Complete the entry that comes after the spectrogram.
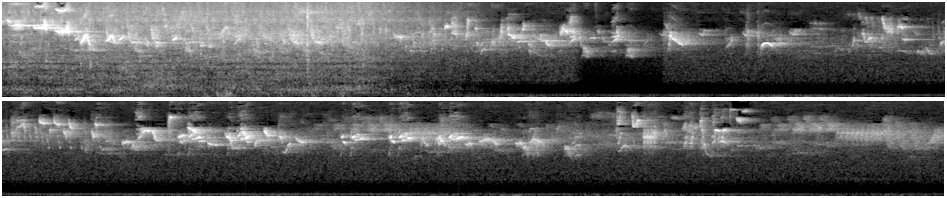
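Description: Many small birds chirping and calling in quick, short notes. A broad rushing noise sits under them for the first seven seconds or so and then stops.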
